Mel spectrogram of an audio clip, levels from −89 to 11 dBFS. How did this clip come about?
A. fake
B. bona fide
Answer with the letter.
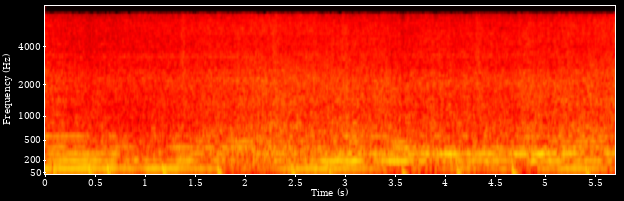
B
